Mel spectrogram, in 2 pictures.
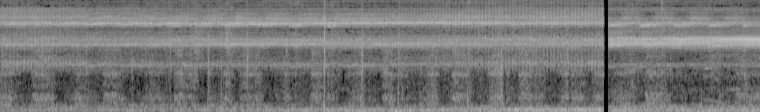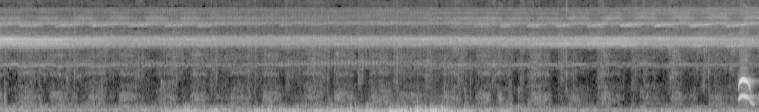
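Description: Insects calling in a steady, high-pitched chorus with a faint pulsing beat, breaking off for an instant about twelve seconds in. A low rumble swells about two-thirds of the way through.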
